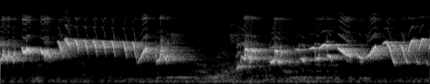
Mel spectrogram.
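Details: A white-rumped shama kept as a fighter bird sings fiercely while agitated. Dense rising, choppy phrases repeat rapidly in two long bursts, split by a short gap, over a faint low background hum.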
